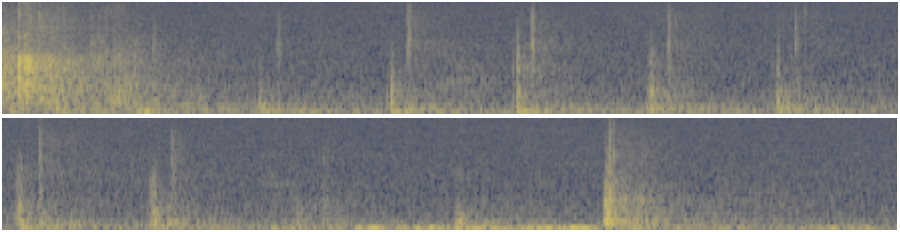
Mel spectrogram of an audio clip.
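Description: Footsteps tap across a stage.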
